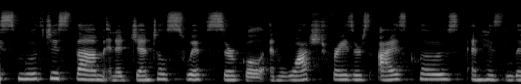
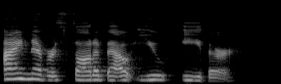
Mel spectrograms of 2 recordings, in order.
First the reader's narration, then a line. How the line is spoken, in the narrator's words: said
